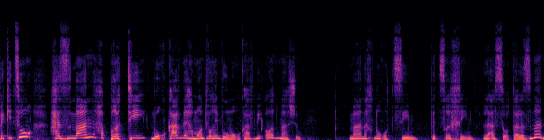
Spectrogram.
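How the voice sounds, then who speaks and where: A woman speaks at a moderate pace in a fairly high, somewhat breathy voice. Her pitch swings very widely. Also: very even loudness. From Israel, kibbutz. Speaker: time-management consultant. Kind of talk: interview. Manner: energetic.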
